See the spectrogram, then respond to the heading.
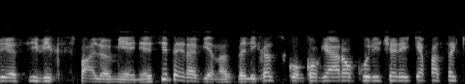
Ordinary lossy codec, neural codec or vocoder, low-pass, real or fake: MP3, 96 kbps; none; 9.9 kHz; real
